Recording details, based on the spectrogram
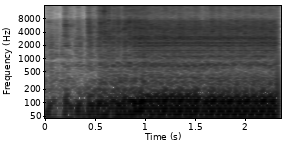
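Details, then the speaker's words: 1994 Chrysler Town & Country van rescued from a junkyard after sitting since 2021, first start with good oil pressure; uneven pulsing low throb and rattle, running on about two cylinders, owner thinks motor is bad, cause unknown; fuel leaking. "I don't think the motor's any good. That don't sound very good to me. It's also running on like 2 cylinders."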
